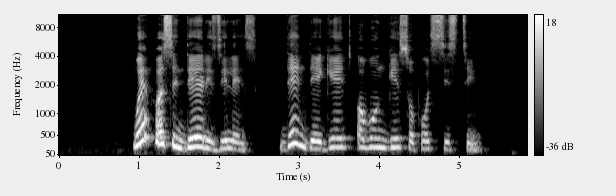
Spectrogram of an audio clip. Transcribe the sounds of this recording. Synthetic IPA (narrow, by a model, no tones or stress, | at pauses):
wɛ̃npɛsĩndeɾizilãns | dɛ̃ndeɡɛtɔbõnɡesɔpʰɔtsistʰɛ̰̃m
